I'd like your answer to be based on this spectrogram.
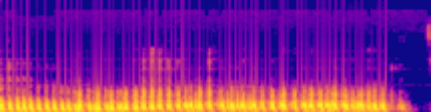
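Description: A cat purrs while being petted, a close, steady low rumble pulsing rapidly for about two seconds before cutting off.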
